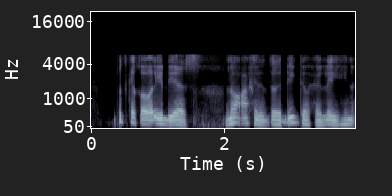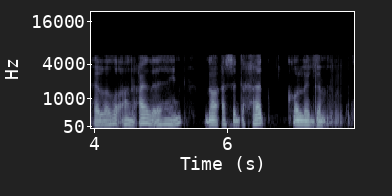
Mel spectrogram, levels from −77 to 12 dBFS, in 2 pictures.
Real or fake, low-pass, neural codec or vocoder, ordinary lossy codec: fake; 5.4 kHz; codec, 32 kHz, 1.9 kbps, SNAC; none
